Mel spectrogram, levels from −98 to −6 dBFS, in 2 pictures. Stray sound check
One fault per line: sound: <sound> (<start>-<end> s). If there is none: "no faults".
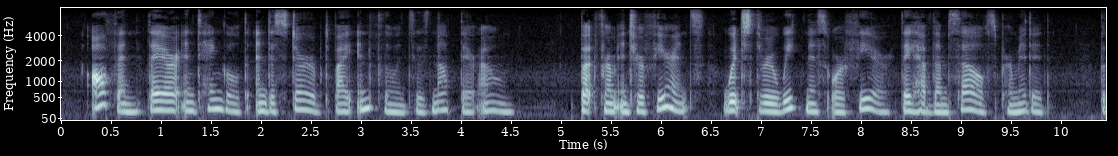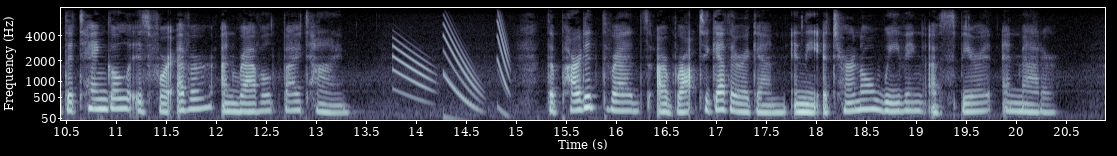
sound: chirp (13.8-15.0 s)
